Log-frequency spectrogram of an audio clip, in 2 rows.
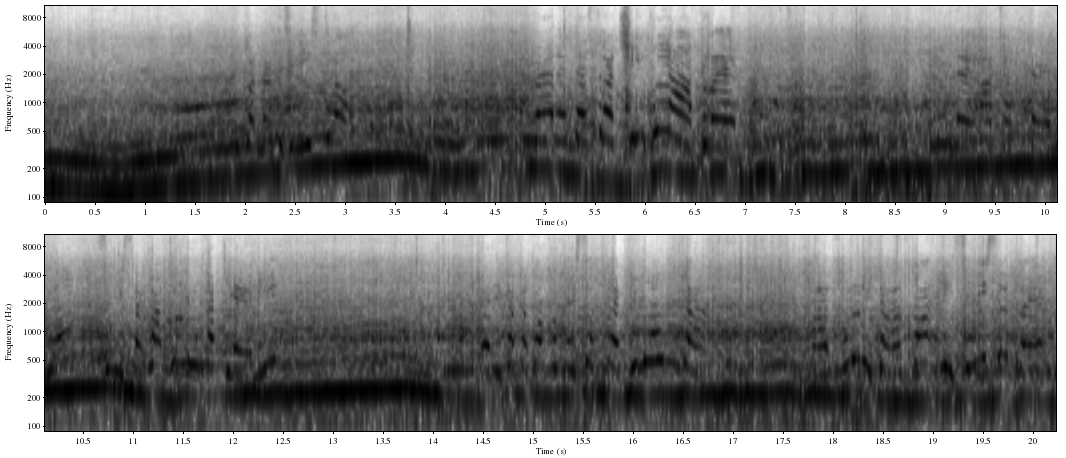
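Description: Peugeot 106 rally car's engine heard from inside the cabin, pulling hard up through the gears from a standing start. Its pitch drops in a shift in the first second, climbs steeply for about three seconds, then holds high with brief dips around ten and fourteen seconds in.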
